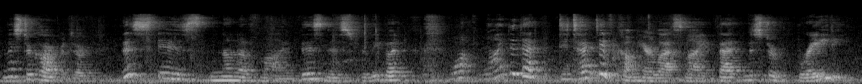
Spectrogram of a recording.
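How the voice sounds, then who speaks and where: A woman's voice: mid-range voice, big pitch swings, normal speed, lightly acted. A woman playing a polite, jittery mother in a radio drama, speaking in a flustered, hesitant way. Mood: polite, uneasy. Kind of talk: live radio drama acting. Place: library community room, live performance. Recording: echoey room from far off, noisy.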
